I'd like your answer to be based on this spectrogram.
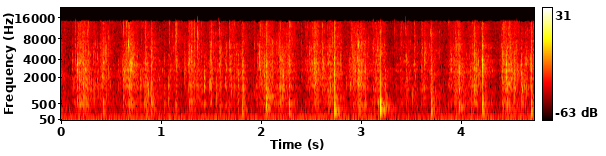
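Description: A small, clear, thin-walled plastic water bottle with a blue label, hollow and mostly empty, is held in the hand and squeezed and crinkled by fingertips. Dense, bright crackling and crinkling pops come in quick, irregular bursts with little low end.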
